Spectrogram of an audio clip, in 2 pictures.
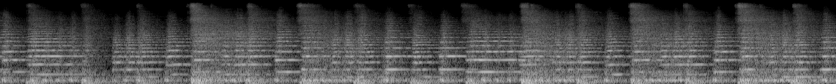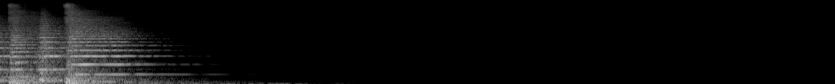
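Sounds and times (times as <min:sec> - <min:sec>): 
bugle call: 0:00.0 - 0:10.4
military march music: 0:00.0 - 0:10.5.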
